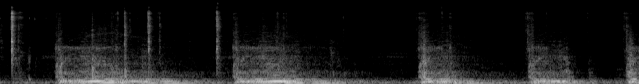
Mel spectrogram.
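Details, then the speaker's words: 1955 Chevy revival attempt after spraying into the intake to check for fuel/spark: the starter cranks in repeated one-second bursts with pauses and never catches. Owner notes a bad flywheel spot and suspects it may be the starter; unconfirmed. "he things that i did know about the car is that it's got a bad spot on the uh on the flywheel i think um i mean it was turning over good it seemed like"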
